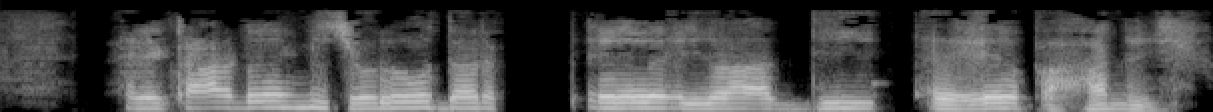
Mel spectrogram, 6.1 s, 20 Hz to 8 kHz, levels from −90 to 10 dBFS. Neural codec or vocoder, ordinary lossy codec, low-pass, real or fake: codec, 16 kHz in and 24 kHz out, 0.6 kbps, FireRedTTS-2 codec; MP3, 24 kbps; 7.2 kHz; fake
